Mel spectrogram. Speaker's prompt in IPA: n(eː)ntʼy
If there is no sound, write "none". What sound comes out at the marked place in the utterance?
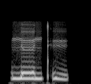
øː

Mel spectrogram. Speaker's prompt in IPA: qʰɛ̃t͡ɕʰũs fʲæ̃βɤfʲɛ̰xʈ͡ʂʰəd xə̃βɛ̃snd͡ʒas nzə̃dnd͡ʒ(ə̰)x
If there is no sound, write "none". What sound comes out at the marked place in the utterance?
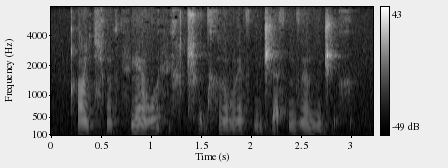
ə̰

